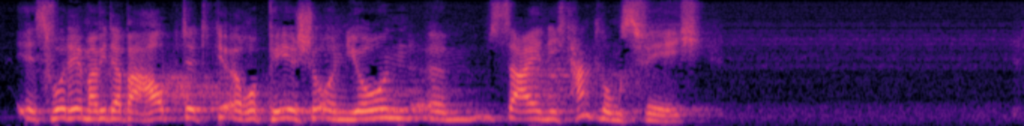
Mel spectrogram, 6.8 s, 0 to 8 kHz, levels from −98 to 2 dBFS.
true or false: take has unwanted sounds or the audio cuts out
false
